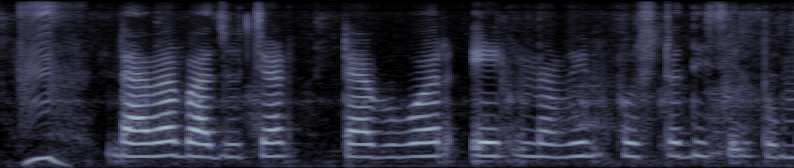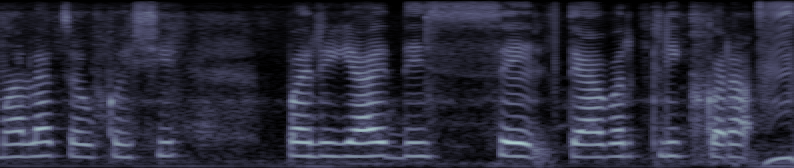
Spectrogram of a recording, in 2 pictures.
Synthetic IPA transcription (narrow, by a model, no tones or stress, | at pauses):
ɖaʋabad͡zut͡ɕja | ʈɛbʋəɾeknəʋiːnpuʂʈəd̪isḛːlt̪um̤alat͡səwkaɕiː | pəɾjajd̪iselt̪jaʋəɾklikːəɾa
